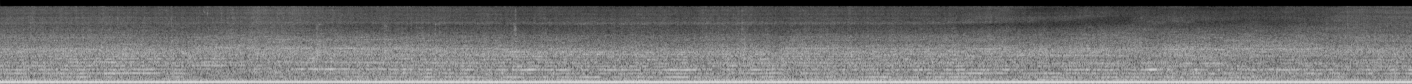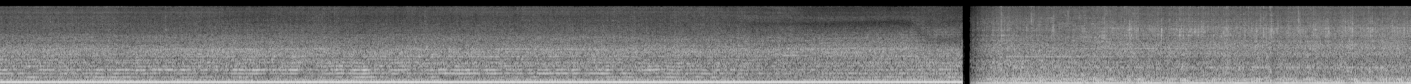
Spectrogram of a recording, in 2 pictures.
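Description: An engine running steadily at constant speed, a strong low hum with many steady tones above it. About three-quarters of the way through it cuts off abruptly to a different steady machine sound: a Gehl silo blower run by a Case 830 tractor.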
